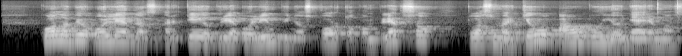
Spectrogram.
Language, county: Lithuanian, Panevėžys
